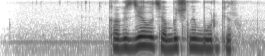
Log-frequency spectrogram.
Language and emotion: Russian, neutral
